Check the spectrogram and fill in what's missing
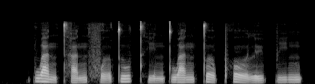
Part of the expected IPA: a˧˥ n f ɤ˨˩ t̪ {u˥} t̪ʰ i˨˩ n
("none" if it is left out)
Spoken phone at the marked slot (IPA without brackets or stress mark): u˥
